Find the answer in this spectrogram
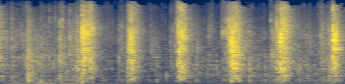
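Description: Shiny foil-plastic packaging of a trading-card starter pack crinkling as hands handle it and pull it open, in about five short crackly rustles.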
